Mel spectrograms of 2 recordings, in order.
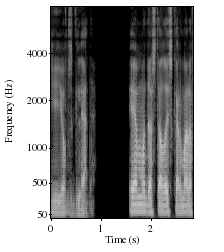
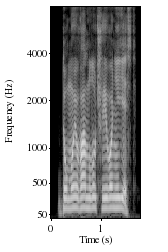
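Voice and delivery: put-on boy's urgent warning; 8 semitones higher, 6 dB louder than usual. A narrator's reading. Boy warning Hitler.

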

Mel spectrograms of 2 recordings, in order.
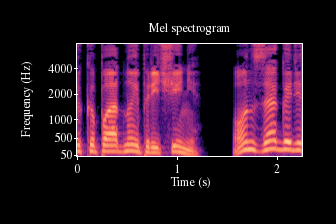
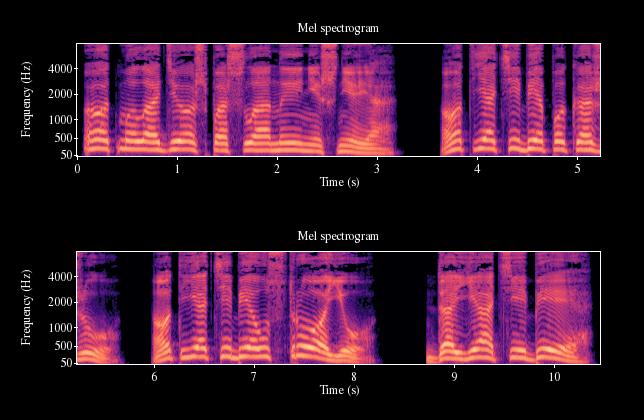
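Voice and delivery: slow, higher scolding granny voice; grumpy old woman; 4 semitones higher, much slower than usual. A narrator's reading. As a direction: scold like a furious old crone. Zombie old woman scolds gnome.

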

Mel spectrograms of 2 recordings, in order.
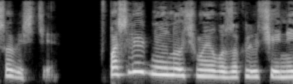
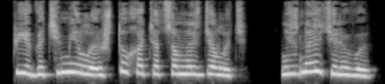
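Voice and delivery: put-on high-pitched anxious boy; pleading child; 7 semitones higher than usual. A narrator's reading. Boy asking nanny what will be done with him, anxious pleading. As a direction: plead for an answer, voice raised in pitch.

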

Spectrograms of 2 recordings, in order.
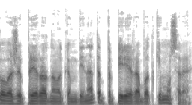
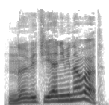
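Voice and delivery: protesting prisoner; 9 semitones higher, 7 dB louder than usual. A narrator's reading.

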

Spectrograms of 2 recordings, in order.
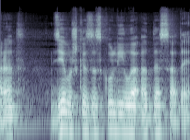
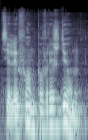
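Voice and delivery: bewildered; 6 semitones higher than usual. A narrator's reading. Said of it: "растерянно произнесла девушка".

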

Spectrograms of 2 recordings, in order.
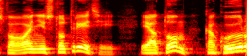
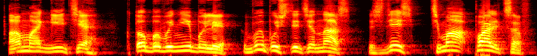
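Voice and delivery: high, slow, thin insect cry for help; tiny ant voice; 5 semitones higher, slower than usual. Acted. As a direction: squeak it out like a tiny trapped ant. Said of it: "муравей изрёк".

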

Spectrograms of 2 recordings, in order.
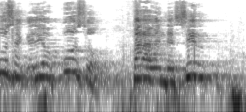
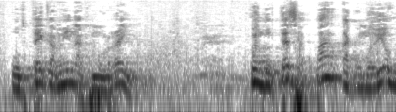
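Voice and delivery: ordinary talk, nothing marked

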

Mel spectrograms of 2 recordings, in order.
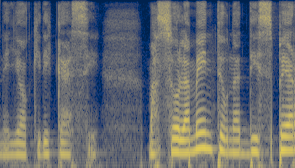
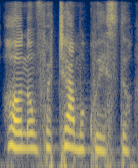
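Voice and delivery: anxious plea; 4 semitones higher, 4 dB louder than usual. Acted. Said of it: "esclamò Emelina".

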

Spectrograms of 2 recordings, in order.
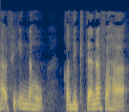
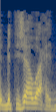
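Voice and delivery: ordinary talk

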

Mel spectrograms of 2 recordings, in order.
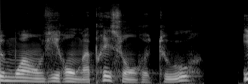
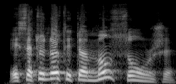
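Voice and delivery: loud, higher accusation; angry cry; 6 semitones higher, 7 dB louder than usual. A narrator's reading. Husband accusing the uncle, loud cry. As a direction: fling the accusation out. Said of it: "s'écria le mari de Bertrande".

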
